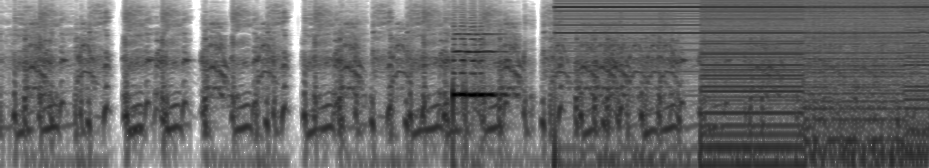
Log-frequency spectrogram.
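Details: Child coughing in a rapid run of short, voiced bursts, followed by electronic music; caption mentions a virus.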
